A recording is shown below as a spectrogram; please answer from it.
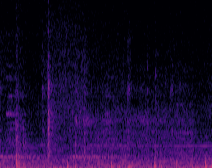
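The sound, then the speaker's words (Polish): Running footsteps of a video game character moving with its sword sheathed: many quick, irregular hoof-like thuds over a steady game backdrop, with no talk. “jak się schowa miecz, wtedy postać biegnie trochę szybciej”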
